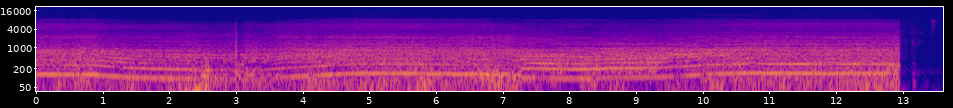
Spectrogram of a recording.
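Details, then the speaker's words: CPI two-stroke scooter with 0.35mm redrilled idle jet: uneven stumbling buzz with wavering revs, misfiring and still a bit rich; owner thinks idle jet still too big; warm engine also sputters at full throttle, main jet to be changed to 62. "is still running a bit rich I think the idle jet is still too big"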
